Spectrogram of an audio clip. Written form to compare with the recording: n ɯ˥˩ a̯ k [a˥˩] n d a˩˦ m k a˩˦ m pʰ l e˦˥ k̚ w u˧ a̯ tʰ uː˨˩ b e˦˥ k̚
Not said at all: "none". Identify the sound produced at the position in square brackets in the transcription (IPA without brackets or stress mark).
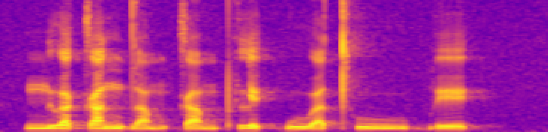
a˥˩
